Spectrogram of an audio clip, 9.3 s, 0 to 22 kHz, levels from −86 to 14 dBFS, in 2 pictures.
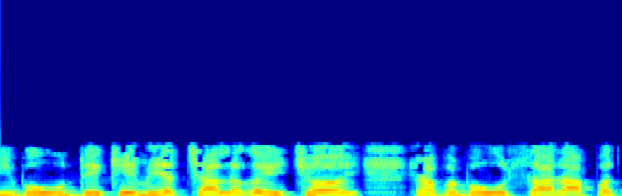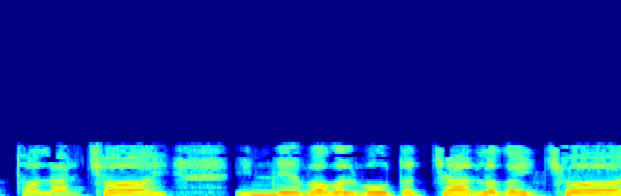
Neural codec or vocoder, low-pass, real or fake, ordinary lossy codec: none; 7.2 kHz; real; MP3, 24 kbps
